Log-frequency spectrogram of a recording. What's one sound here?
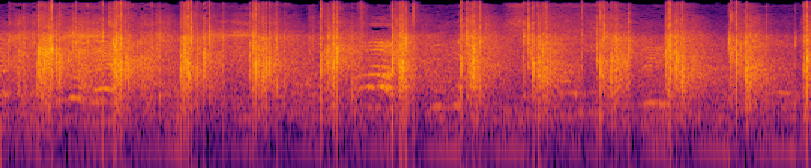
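A crowd claps in a fast, steady rhythm in an echoing hall.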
